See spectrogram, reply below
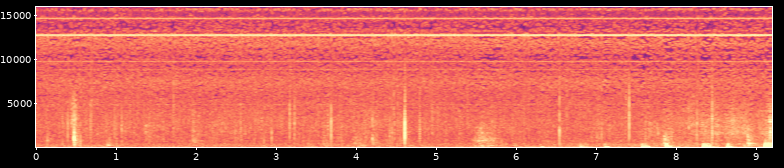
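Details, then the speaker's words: Normal heartbeat: soft, low thumps at about 78 a minute, clearer near the end, under hum and hiss; the listener says it is loud. "Hey, this pretty loud. Yeah. Wait a minute. I can hear it without this thing."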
